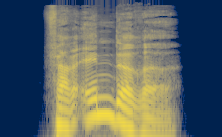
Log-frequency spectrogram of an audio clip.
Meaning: inflection of verändern: 1. first-person singular present 2. first/third-person singular subjunctive I 3. singular imperative
- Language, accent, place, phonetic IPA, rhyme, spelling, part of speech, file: German, Germany, Berlin, [fɛɐ̯ˈʔɛndəʁə], -ɛndəʁə, verändere, verb, De-verändere.ogg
